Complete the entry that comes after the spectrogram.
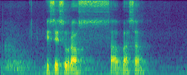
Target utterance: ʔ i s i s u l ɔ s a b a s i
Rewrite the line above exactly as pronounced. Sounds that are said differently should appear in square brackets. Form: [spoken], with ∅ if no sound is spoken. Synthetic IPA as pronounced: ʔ i s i s u [ɾ] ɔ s a b a s [a]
